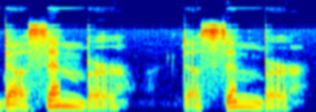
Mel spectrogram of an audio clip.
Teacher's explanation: the d e sounds like duh because it's not stressed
